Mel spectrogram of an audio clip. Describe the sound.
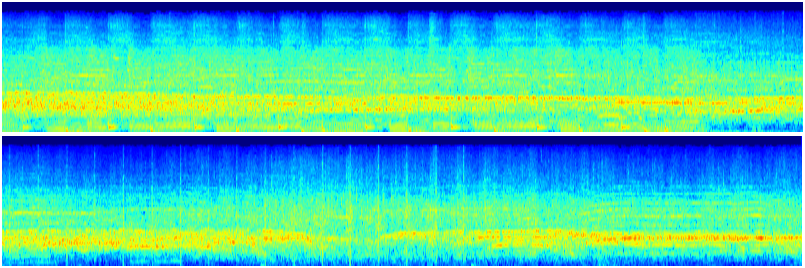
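Studio audience at a late-night talk show cheering and applauding to welcome James Corden: loud, continuous clapping mixed with whoops and shouts from the crowd, holding strong throughout.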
